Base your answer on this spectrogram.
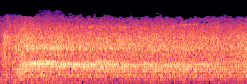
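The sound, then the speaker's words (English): Members of the U.S. Congress, Republicans, Democrats and the gallery, rise and applaud and cheer General Douglas MacArthur, a dense wash of clapping and voices that swells within the first half second and holds loud and continuous throughout. “Once more, the Republicans rise as a man and begin applauding.”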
